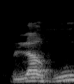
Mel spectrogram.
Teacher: واو المدیہ صغیرہ ہے, لمبا کر کے پڑھیں گے اور ہونٹوں کو گول کر کے پڑھیں گے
